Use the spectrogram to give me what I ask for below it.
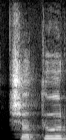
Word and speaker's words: chatur: will go to the seventh name om shreem chathur baahu the c here is pronounced as sha a c h in sanskrit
